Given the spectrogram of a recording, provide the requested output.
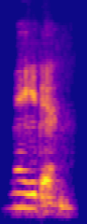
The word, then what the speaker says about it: made in: plus the place and the pronunciation here is Maiden Maiden moving on let's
